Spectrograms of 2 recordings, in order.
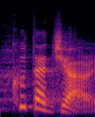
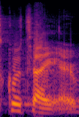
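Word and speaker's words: Cutajar: more of bio so josie kuta jar is that correctly pronounced it's kotaya but everyone quite a journey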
